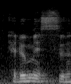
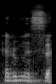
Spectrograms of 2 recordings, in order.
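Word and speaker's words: Hermès: 그래서 Hermana 뭐 이렇게 헤르마나라고 읽지 않고 H가 묵음. 에르메스 생각하세요. 헤르메스 아니고 에르메스. 그래서 뚜 에르마나.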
